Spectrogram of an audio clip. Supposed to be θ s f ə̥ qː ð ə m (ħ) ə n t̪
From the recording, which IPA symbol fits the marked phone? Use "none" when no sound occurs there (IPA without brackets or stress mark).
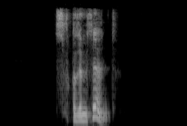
θ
